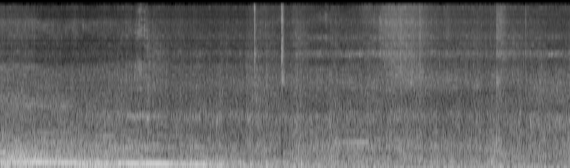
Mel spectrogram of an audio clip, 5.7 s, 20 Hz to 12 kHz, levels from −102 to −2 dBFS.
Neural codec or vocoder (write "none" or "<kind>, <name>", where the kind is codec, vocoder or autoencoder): codec, SNAC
